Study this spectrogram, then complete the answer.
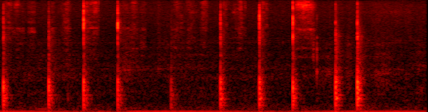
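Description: Chalk or marker strokes on a board while a maths relation problem is worked, a run of about ten sharp taps and short scrapes in uneven rhythm, close and clear over a steady low hum.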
